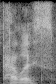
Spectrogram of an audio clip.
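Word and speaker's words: Palais: not like the State Theater or something it's pronounced Palace pal the police theater the police theater um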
